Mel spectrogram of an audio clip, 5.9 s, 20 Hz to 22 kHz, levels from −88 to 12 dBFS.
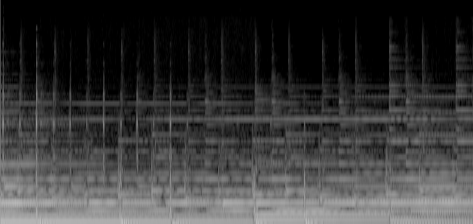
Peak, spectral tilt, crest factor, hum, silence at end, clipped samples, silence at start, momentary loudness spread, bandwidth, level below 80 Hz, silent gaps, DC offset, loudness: -8 dBFS; -9.5 dB/octave; 14 dB; none; 0 s; under 0.1%; 0 s; 5 LU; 4.9 kHz; -32 dBFS; none; under 0.1%; -23 LUFS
